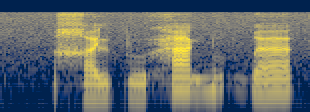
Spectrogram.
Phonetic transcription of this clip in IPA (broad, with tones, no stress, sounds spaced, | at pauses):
χ ɐ˩ lʲ p u˩ h a˥ ɡ͡b u˥ ɡ͡b ɐ˧˥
